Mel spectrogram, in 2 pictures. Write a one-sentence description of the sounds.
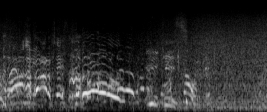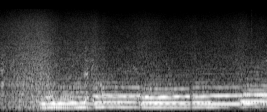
A group of young people enjoying themselves in the water before music starts to play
